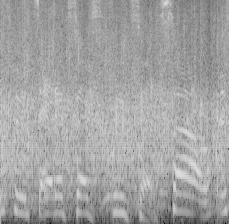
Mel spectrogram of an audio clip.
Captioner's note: crowd clapping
